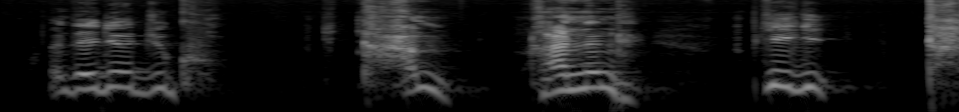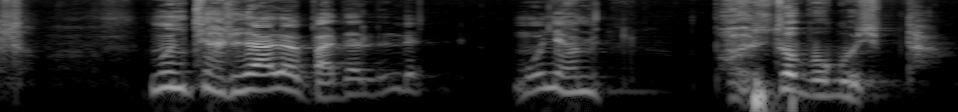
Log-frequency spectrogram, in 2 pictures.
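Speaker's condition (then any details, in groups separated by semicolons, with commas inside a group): Cerebral palsy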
